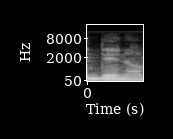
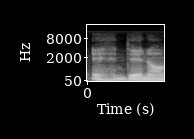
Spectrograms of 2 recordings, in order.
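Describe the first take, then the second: First: The opening vowel is dropped and linked to before. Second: The word begins with a pronounced 'i' vowel. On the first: The verse is joined to the previous verse. "نون میچسبه به اینطور میشه" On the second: The recitation starts fresh at this verse. "کسره میگیره اینجا الف وصل"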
